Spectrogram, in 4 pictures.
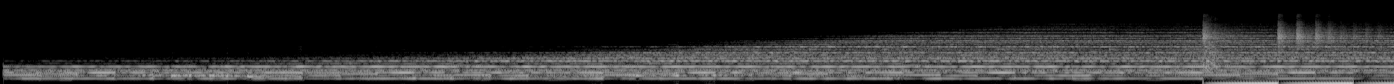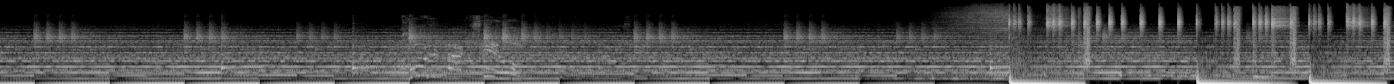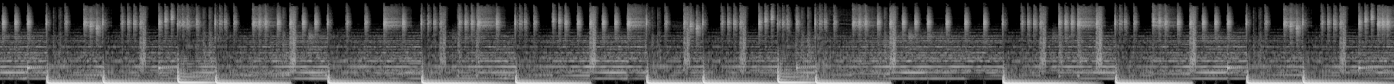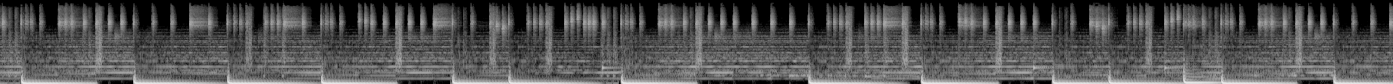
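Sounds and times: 
diegetic trap song: 11.2 - 55.7.

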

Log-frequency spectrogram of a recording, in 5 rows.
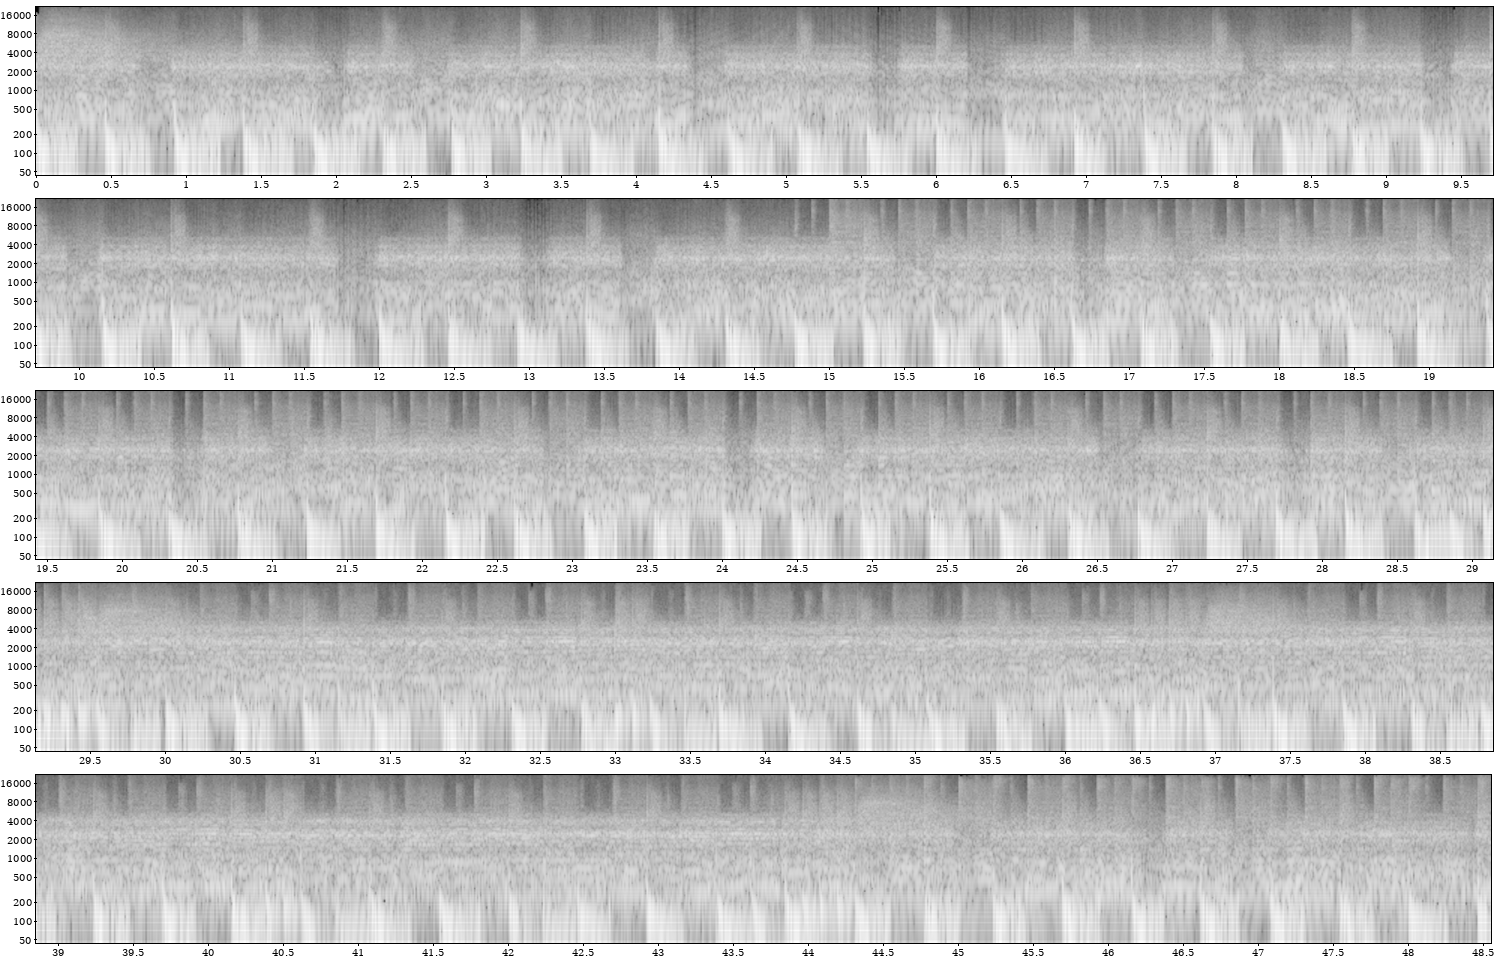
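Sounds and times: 
drum beat: 0.0 - 48.5.

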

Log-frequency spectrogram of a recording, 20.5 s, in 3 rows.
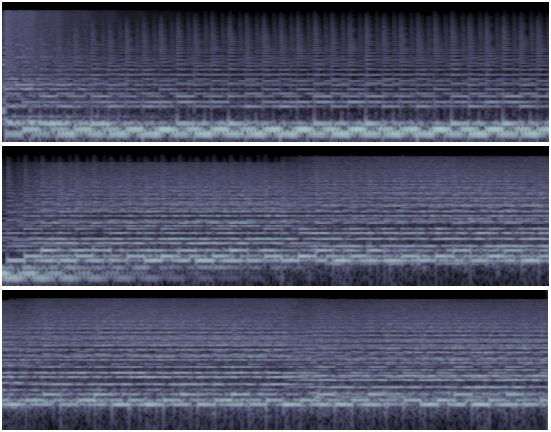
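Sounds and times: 
intro music: 0.0 - 20.4.

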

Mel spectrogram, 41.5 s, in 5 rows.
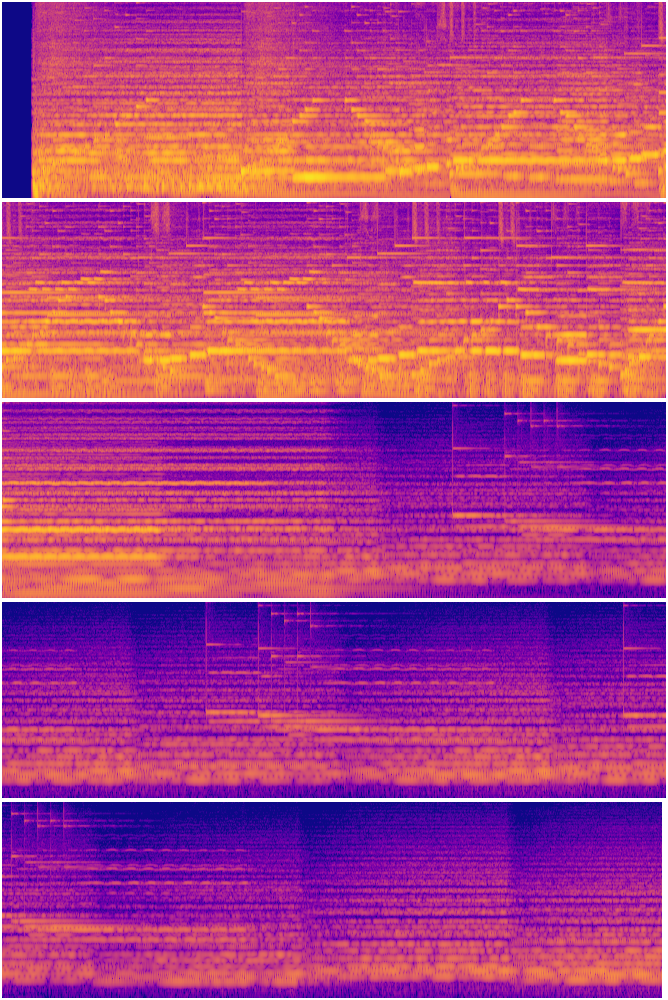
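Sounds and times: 
harp performance: 0.4 - 21.3.

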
